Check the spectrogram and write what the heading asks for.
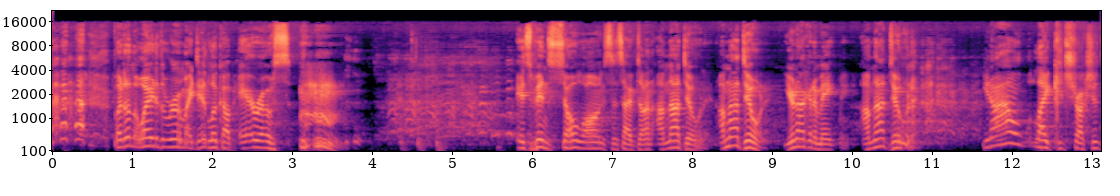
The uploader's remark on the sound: LIVE from Skankfest Vegas 2023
